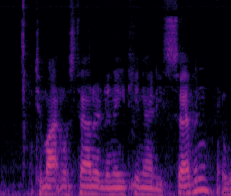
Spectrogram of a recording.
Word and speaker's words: Tomatin: today we have tomaten I had to look it up repeatedly to find out the correct pronunciation I had watched several videos looked at the site I got three different three different pronunciations finally on their Facebook page there was a video of actually the guy who actually met when he came here in the Beaumont from the distillery and he was pronouncing so we're gonna go with tomaten okay so anyway Tabata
